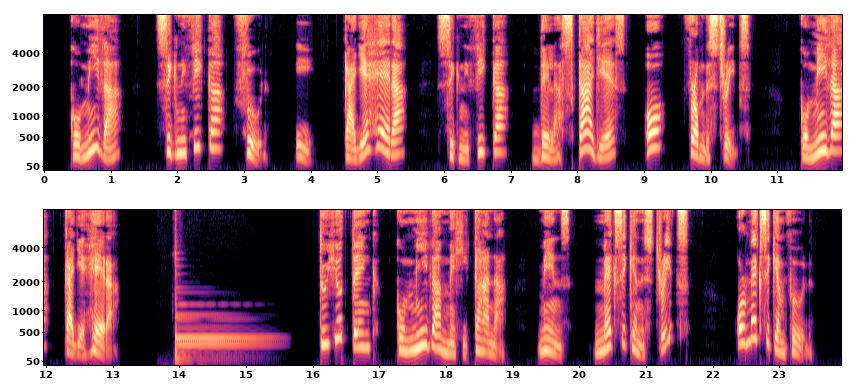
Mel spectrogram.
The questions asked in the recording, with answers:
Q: Do you think comida mexicana means Mexican streets or Mexican food?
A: Muy bien. Comida mexicana significa Mexican food en inglés.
